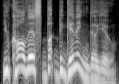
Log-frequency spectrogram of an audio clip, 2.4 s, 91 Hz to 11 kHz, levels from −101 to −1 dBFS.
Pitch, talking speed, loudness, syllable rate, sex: 165 Hz, 175 wpm, -18 LUFS, 4.0 syllables/s, male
